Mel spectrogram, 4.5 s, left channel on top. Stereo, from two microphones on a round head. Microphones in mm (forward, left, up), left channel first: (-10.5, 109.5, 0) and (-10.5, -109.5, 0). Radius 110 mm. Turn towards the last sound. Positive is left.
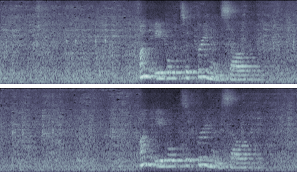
turn(degrees=0)  # may be behind; listen again after turning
